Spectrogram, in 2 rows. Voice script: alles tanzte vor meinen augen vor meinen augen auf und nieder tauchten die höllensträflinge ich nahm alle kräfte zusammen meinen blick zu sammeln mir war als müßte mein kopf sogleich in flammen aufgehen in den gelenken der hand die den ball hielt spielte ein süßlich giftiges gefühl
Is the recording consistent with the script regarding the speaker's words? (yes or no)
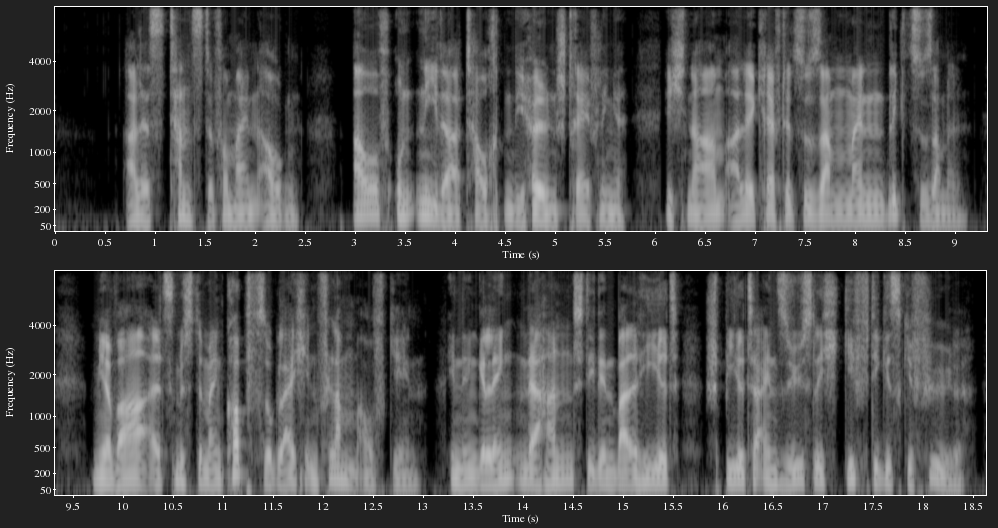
no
